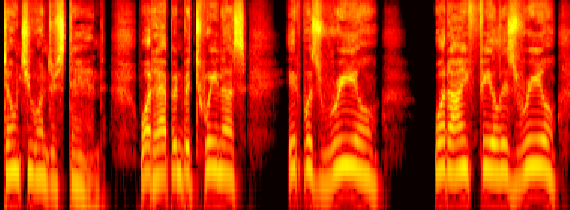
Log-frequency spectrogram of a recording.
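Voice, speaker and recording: A man's voice: low-pitched, lively intonation, normal speed, a little mellow, dry recording, clean studio sound. A man voicing an earnest, frustrated man pleading his love in an audiobook story, raw with emotion. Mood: impassioned, raw.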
